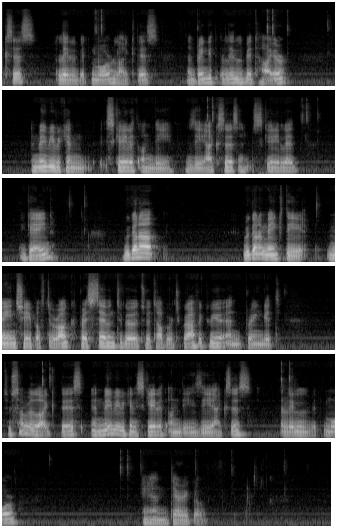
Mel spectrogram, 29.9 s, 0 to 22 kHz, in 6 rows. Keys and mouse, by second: 1.3 click, 2.6 g, 2.9 z, 3.9 drag, 4.3-4.8 middle drag, 5.5 s, 5.7 z, 8.0 click, 8.5 s, 9.4 click, 9.7-11.1 middle drag, 16.3 KP_7, 18.0 g, 20.5 click, 21.5 s, 21.7 x, 24.1 click, 24.5 g, 26.7 drag, 27.0-27.9 middle drag, 28.4-29.2 middle drag.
